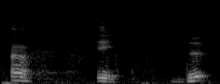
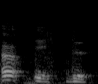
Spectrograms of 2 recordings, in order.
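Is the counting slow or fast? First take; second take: slow; fast. First: The counts are drawn out at a slow tempo. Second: The counts are quick at a real tempo. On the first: There is time to follow along. "Je triche un peu là sur le son pour qu'on ait le temps de suivre" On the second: This is the real dance speed. "Ça c'est une vraie vitesse"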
